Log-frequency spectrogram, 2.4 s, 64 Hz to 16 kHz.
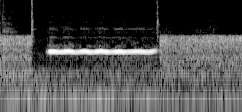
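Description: Icom IC-7300 transceiver keying up to transmit for about a second while its SWR is checked, giving a steady high tone from its speaker. A click marks the switch into and out of transmit, and the band hiss drops out while the tone sounds.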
